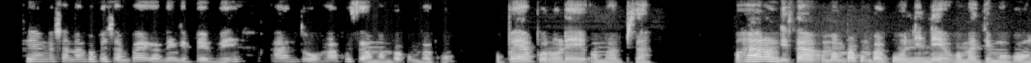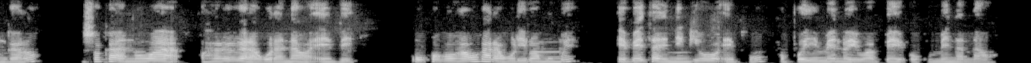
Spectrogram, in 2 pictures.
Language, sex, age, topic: Oshiwambo, female, 25-35, agriculture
